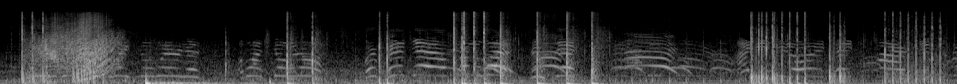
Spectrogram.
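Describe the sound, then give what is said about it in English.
A gunfight at the edge of the fighting erupts in bursts of automatic gunfire and sharp single shots, loud and irregular, with voices shouting between the volleys and a rapid closing burst. “I understand you've actually witnessed a couple of gunfights. We've got some sound of one of those.”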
